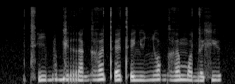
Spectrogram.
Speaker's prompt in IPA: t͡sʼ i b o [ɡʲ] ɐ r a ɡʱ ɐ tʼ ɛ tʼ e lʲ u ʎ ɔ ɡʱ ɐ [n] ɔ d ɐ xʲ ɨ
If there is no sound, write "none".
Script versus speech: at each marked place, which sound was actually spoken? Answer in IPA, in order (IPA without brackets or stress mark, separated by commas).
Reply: ɡʲ, m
